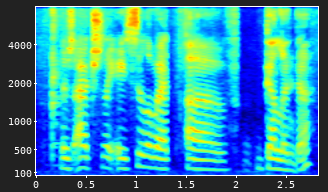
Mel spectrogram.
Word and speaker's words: Galinda: And as you can see, there's actually a silhouette of Galinda. The G is silent.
